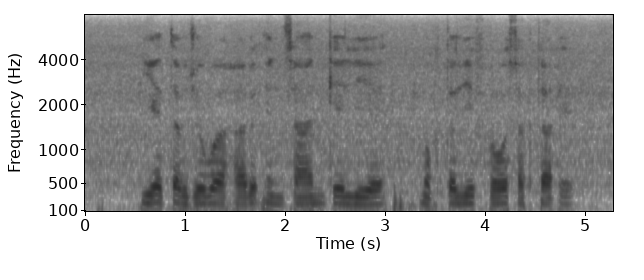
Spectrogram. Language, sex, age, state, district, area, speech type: Urdu, male, 18-30, Delhi, East Delhi, urban, spontaneous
